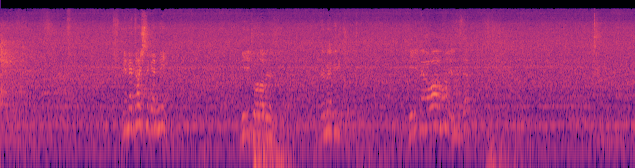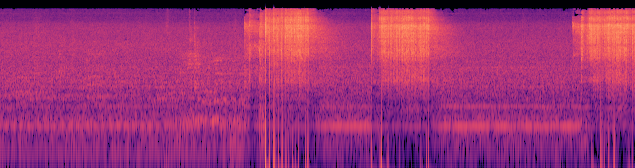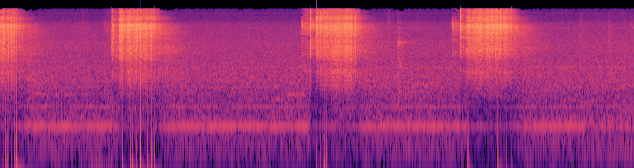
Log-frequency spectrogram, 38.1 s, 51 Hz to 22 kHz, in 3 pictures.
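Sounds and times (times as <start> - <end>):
steady electrical hum: 0.0 - 38.0
welding arc sizzling: 17.6 - 22.1, 24.1 - 29.4, 31.4 - 33.2, 34.3 - 36.4.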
